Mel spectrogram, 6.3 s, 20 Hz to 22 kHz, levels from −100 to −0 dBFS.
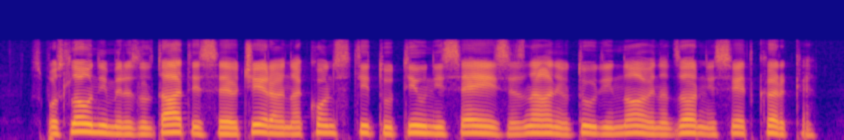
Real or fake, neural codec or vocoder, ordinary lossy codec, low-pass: real; none; none; none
